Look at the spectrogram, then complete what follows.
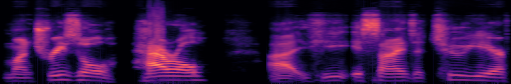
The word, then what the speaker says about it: Montrezl Harrell: i want to say his name right it's montrezl harrell uh he assigns a two-year 5.2 million dollar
